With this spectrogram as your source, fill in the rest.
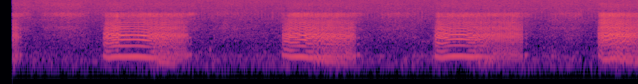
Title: Baby snores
